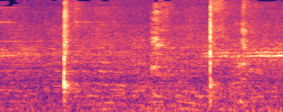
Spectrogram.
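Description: Two sharp smacks about a second apart over faint background chatter.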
